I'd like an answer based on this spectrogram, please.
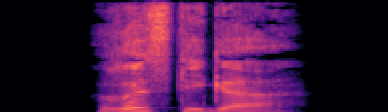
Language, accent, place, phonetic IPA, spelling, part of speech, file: German, Germany, Berlin, [ˈʁʏstɪɡɐ], rüstiger, adjective, De-rüstiger.ogg
- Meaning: 1. comparative degree of rüstig 2. inflection of rüstig: strong/mixed nominative masculine singular 3. inflection of rüstig: strong genitive/dative feminine singular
